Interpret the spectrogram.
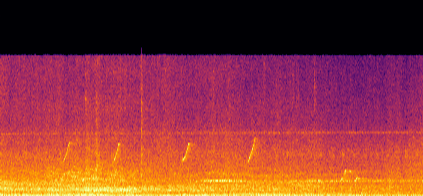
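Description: Forest ambience: a steady hiss with a bird giving short, quickly rising chirps, about five of them a second or so apart, and a faint thin whistle-like tone in the second half.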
